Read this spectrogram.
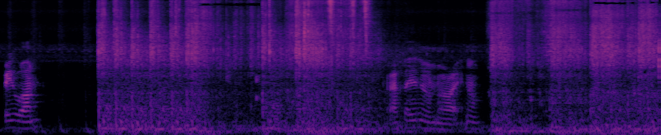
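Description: Gunfire pops rapidly in a video game.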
